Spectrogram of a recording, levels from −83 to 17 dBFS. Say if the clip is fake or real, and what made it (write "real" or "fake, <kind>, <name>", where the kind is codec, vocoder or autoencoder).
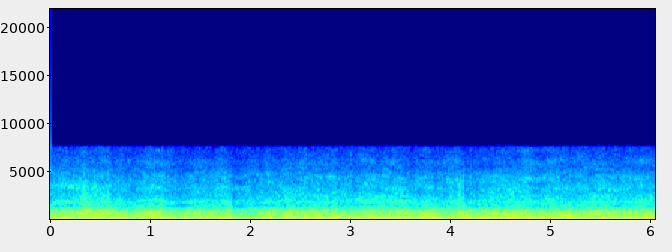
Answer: fake, codec, SNAC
